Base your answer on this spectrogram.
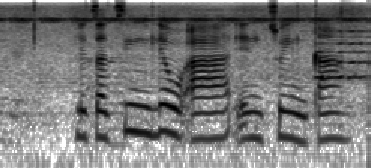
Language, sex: Southern Sotho, female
